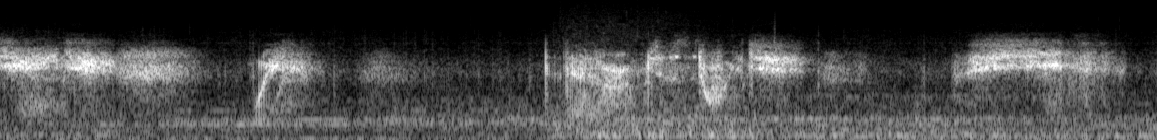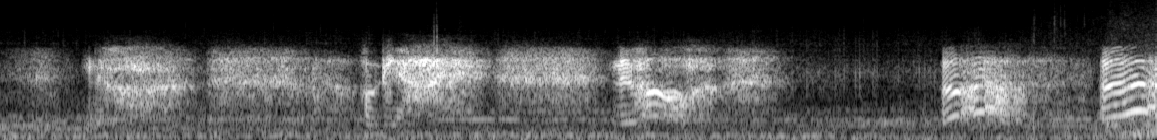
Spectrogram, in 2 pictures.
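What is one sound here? A man speaks nervously nearby.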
